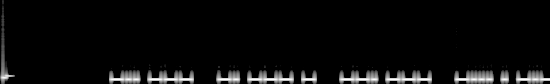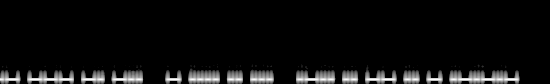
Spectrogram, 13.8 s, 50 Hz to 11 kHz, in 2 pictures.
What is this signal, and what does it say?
Morse code, heard as a keyed tone, about 25 wpm, 700 Hz. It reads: DO NOT GO BEYOND THIS LIMIT.
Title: Sentences from Top 1500 Words 25wpm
